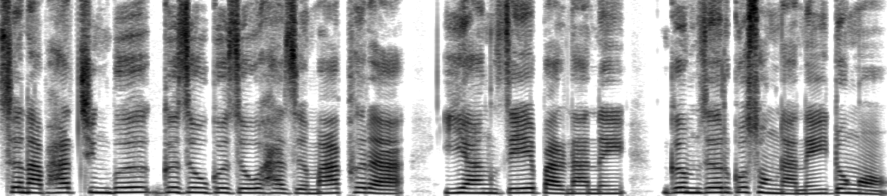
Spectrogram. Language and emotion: Bodo, neutral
